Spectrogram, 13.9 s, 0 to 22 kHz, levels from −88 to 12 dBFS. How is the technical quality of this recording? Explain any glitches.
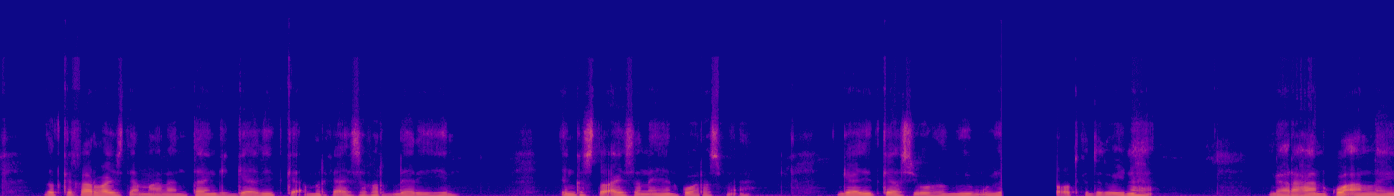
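The recording is speech with two kinds of glitches: repeated brief roughness from packet loss and one full dropout to silence.

Lost packets rebuilt from error correction occur at 1.35–1.61 s, 2.51–2.69 s (just before "marka ay safar dheer"), 3.85 s (after "marka ay safar"), 6.39 s, 8.87–9.05 s and 12.93–13.23 s. The decoder fills each loss with a low-bitrate backup copy, so the sound stays continuous but turns briefly rougher and noisier.

An audio dropout to silence runs from 10.01 to 10.57 s, about 0.56 s of total silence with no room tone. The likely cause is a lost input feed.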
